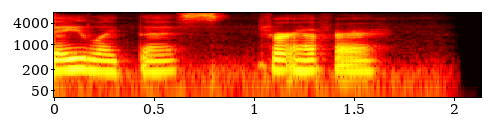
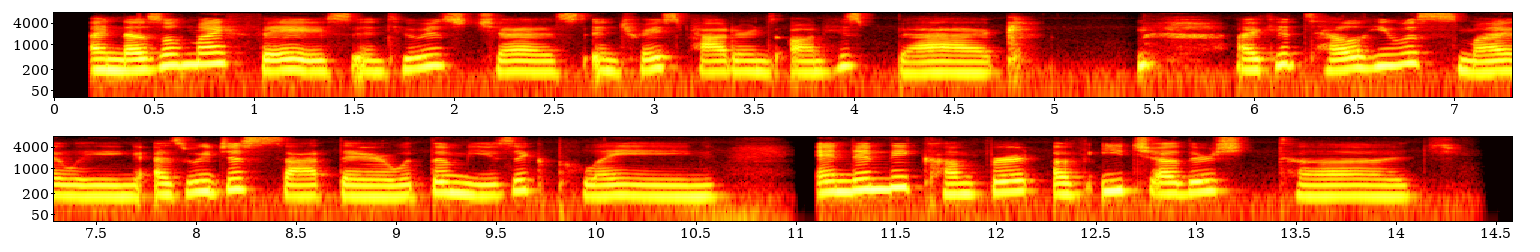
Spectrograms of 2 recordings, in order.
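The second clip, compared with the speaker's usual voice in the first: put-on text-to-speech narrator voice. Retrying a read-aloud passage, doing it in the TikTok narrator voice. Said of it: "Do it in the TikTok narrator voice".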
